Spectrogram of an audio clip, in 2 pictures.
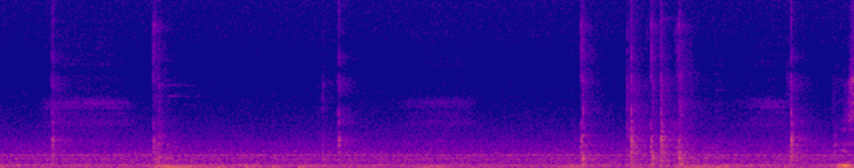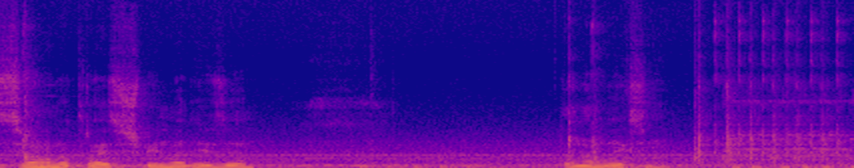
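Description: Slot machine reels click as they spin and stop.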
